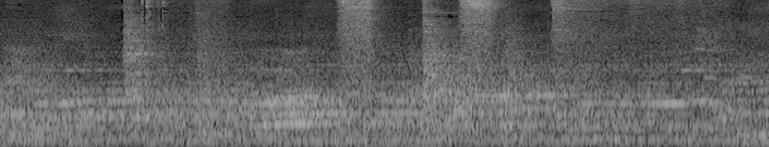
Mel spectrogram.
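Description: Gym room ambience: faint background music and distant chatter, with a few short hissing sounds about one second in and again between three and four and a half seconds in.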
